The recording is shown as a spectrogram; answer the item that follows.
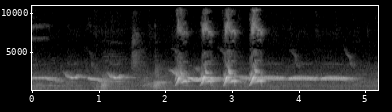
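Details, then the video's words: Laughingthrush song from a newly obtained bird, February 2022: wavering whistles build into four rapid harsh, ringing notes, then a long, steady whistled tone that fades out. "noog sab hwj quaj, noog tshiab xwb(khướu mun hót chim mới)"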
